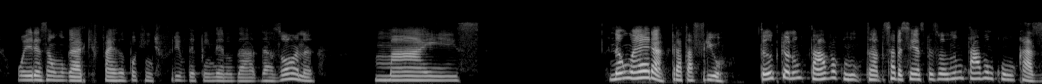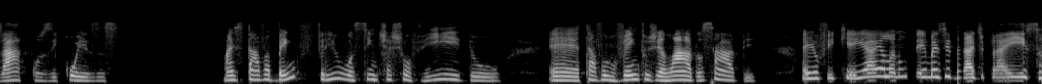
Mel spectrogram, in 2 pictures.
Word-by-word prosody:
Oeiras 205 Hz, 0 st, 0 dB
é -, -, -1 dB
lugar 185 Hz, -2 st, 0 dB
que -, -, -22 dB
faz 180 Hz, -2 st, -2 dB
pouquinho 180 Hz, -1 st, -11 dB
de -, -, -17 dB
frio 195 Hz, -2 st, -13 dB
dependendo 170 Hz, -1 st, -8 dB
da 160 Hz, -1 st, -7 dB
da 165 Hz, +1 st, -7 dB
zona, 220 Hz, -3 st, -1 dB, 0.6 s
mas 195 Hz, -1 st, -1 dB, 1.3 s
Não 260 Hz, +5 st, +4 dB
era 300 Hz, -6 st, +8 dB
pra 210 Hz, +5 st, -1 dB
tá 190 Hz, -1 st, -1 dB
frio, 190 Hz, -5 st, -2 dB, 0.3 s
tanto 260 Hz, +3 st, +2 dB
que -, -, +1 dB
eu -, -, +6 dB
não 285 Hz, +2 st, -2 dB
tava 275 Hz, +1 st, +2 dB
com 235 Hz, -4 st, -1 dB
tanto 215 Hz, -1 st, -2 dB
sabe, 275 Hz, -, +2 dB
assim, 240 Hz, +2 st, +1 dB
as 230 Hz, -, +1 dB
pessoas 240 Hz, 0 st, 0 dB
não 280 Hz, +3 st, -3 dB
tavam 275 Hz, 0 st, +1 dB
com 235 Hz, -4 st, -3 dB
casacos 175 Hz, -1 st, 0 dB
e 170 Hz, -, -10 dB
coisas. 175 Hz, -2 st, -4 dB, 1.1 s
Mas 200 Hz, 0 st, +2 dB
estava 220 Hz, +1 st, 0 dB
bem 225 Hz, -, +1 dB
frio, 240 Hz, -5 st, -3 dB
assim, 220 Hz, +3 st, -3 dB
tinha 225 Hz, +1 st, -7 dB
chovido. 185 Hz, -4 st, -5 dB, 0.5 s
Eh, 190 Hz, -1 st, +3 dB
estava 210 Hz, +3 st, -1 dB
um 195 Hz, -, +1 dB
vento 220 Hz, +5 st, +2 dB
gelado, 195 Hz, -1 st, +5 dB
sabe? 200 Hz, -3 st, -3 dB, 0.4 s
Aí 270 Hz, -, +3 dB
eu 280 Hz, -, +1 dB
fiquei: 170 Hz, -, -2 dB
"Ah 180 Hz, +1 st, +4 dB
ela 185 Hz, 0 st, +4 dB
não 180 Hz, 0 st, -4 dB
tem 345 Hz, -, -2 dB
mais 345 Hz, 0 st, +2 dB
idade 330 Hz, -4 st, +2 dB
pra -, -, -2 dB
isso". 340 Hz, -4 st, +1 dB
200 Hz, 170 wpm, -24 LUFS, 180-240 Hz, 1.3 s, era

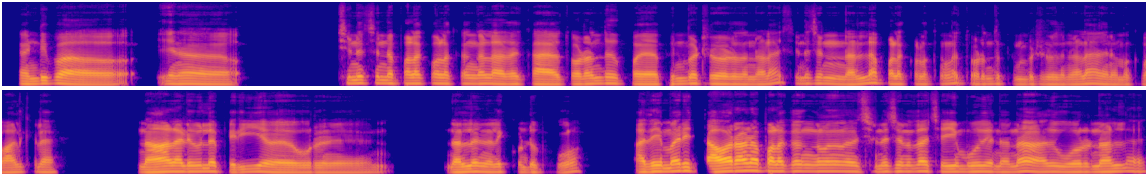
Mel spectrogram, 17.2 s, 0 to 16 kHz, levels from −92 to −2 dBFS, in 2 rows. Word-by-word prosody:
கண்டிப்பா 125 Hz, +3 st, +1 dB, 0.8 s
ஏன்னா 120 Hz, 0 st, 0 dB, 1.2 s
சின்ன 140 Hz, +1 st, -1 dB
சின்ன 140 Hz, -1 st, -1 dB
பழக்கவழக்கங்கள் 125 Hz, -1 st, 0 dB
அதை 110 Hz, 0 st, +1 dB, 0.4 s
தொடர்ந்து 120 Hz, +4 st, 0 dB
ப 110 Hz, -, -2 dB, 0.2 s
பின்பற்றுவருவதனால 115 Hz, -3 st, -2 dB
சின்ன 130 Hz, 0 st, -8 dB
சின்ன 125 Hz, -4 st, -2 dB
நல்ல 120 Hz, +5 st, -1 dB
பழக்கவழக்கங்களை 110 Hz, +2 st, -4 dB
தொடர்ந்து 115 Hz, +1 st, -6 dB
பின்பற்றுவதனால, 105 Hz, +1 st, -5 dB
அது 110 Hz, -, -2 dB
நமக்கு 100 Hz, -1 st, -9 dB
வாழ்க்கையில 110 Hz, +1 st, -2 dB, 0.8 s
நாளடைவில 130 Hz, +4 st, +5 dB
பெரிய 115 Hz, +5 st, -1 dB, 0.3 s
ஒரு 100 Hz, -1 st, -2 dB, 1.0 s
நல்ல 115 Hz, +3 st, +4 dB
நிலைக்கு 110 Hz, 0 st, -3 dB
கொண்டு 105 Hz, -1 st, -4 dB
போகும். 135 Hz, +6 st, -6 dB, 0.5 s
அதேமாரி 135 Hz, +6 st, +4 dB, 0.2 s
தவறான 145 Hz, +6 st, +8 dB
பழக்கங்களும் 140 Hz, -2 st, +2 dB
சின்ன 130 Hz, +1 st, -2 dB
சின்னதா 135 Hz, +2 st, +2 dB
செய்யும்போது 125 Hz, +1 st, +1 dB
என்னென்னா, 120 Hz, +4 st, +1 dB
அது 125 Hz, -, -1 dB
ஒரு 115 Hz, 0 st, -1 dB
நல்ல 135 Hz, +3 st, 0 dB
120 Hz, 120 wpm, -23 LUFS, 110-130 Hz, 1.2 s, தவறான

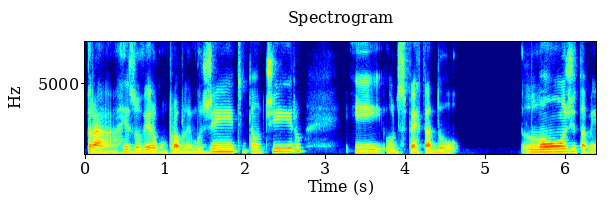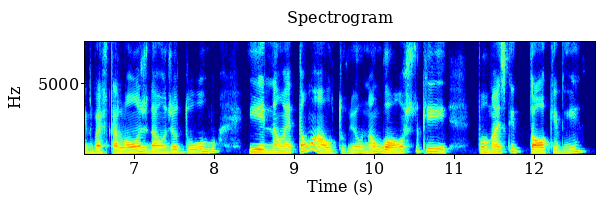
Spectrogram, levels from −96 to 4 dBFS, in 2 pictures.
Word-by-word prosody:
para 170 Hz, -3 st, +3 dB
resolver 170 Hz, -2 st, -1 dB
algum 160 Hz, 0 st, -3 dB
problema 160 Hz, +2 st, +1 dB
urgente, 210 Hz, +4 st, 0 dB
então 185 Hz, -3 st, -4 dB
tiro. 225 Hz, +5 st, -1 dB, 0.7 s
E 175 Hz, +3 st, -2 dB
o 175 Hz, -, -5 dB
despertador 155 Hz, 0 st, 0 dB, 0.8 s
longe 190 Hz, +3 st, +7 dB
também, -, -, -2 dB
ele 155 Hz, -2 st, -10 dB
vai 155 Hz, 0 st, -1 dB
ficar 155 Hz, 0 st, -4 dB
longe 185 Hz, +5 st, 0 dB
da 160 Hz, -1 st, -2 dB
onde 155 Hz, +3 st, -5 dB
eu 185 Hz, -, 0 dB
durmo. 195 Hz, +4 st, -5 dB, 0.4 s
E 185 Hz, -1 st, +1 dB
ele 175 Hz, -1 st, -2 dB
não 170 Hz, +2 st, -3 dB
é 180 Hz, -, -1 dB
tão 200 Hz, +5 st, -1 dB
alto, 165 Hz, -2 st, -2 dB
viu. 190 Hz, +1 st, -5 dB
Não 185 Hz, +5 st, -3 dB
gosto 185 Hz, +5 st, 0 dB
que, 205 Hz, -3 st, -3 dB, 0.4 s
por 180 Hz, -3 st, -3 dB
mais 185 Hz, +2 st, -1 dB
que 230 Hz, +2 st, -6 dB, 0.2 s
toque 170 Hz, +1 st, +3 dB
ali, 200 Hz, +6 st, -8 dB
180 Hz, 165 wpm, -25 LUFS, 165-195 Hz, 0.8 s, longe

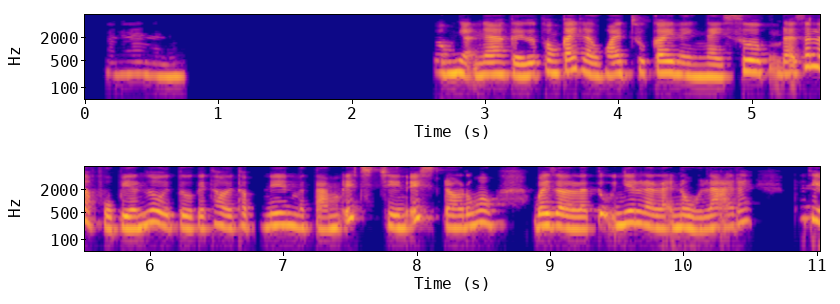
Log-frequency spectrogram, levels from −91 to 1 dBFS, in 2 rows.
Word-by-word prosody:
Ừm. 220 Hz, -3 st, -10 dB, 1.9 s
Công 240 Hz, 0 st, +1 dB
nhận 240 Hz, -3 st, +1 dB
nha, 230 Hz, +1 st, +2 dB
cái 210 Hz, -1 st, +2 dB
phong 255 Hz, -2 st, 0 dB
cách 270 Hz, +2 st, +4 dB
là 240 Hz, -, +2 dB
Y2K 235 Hz, +3 st, +1 dB
này 220 Hz, -2 st, -2 dB
ngày 200 Hz, -1 st, 0 dB
xưa 255 Hz, +6 st, +2 dB
cũng 250 Hz, 0 st, -9 dB
đã 235 Hz, -, +2 dB
rất 360 Hz, +1 st, +2 dB
là 345 Hz, -, +3 dB
phổ 205 Hz, -, 0 dB
biến 205 Hz, +2 st, +3 dB
rồi 270 Hz, -6 st, +1 dB
từ 210 Hz, -2 st, +1 dB
cái 205 Hz, -, -4 dB
thời 235 Hz, -4 st, -2 dB
thập 220 Hz, +1 st, -6 dB
niên 245 Hz, +2 st, 0 dB
mà 225 Hz, -3 st, -2 dB
8X-9X 215 Hz, -, 0 dB
đó, 210 Hz, 0 st, 0 dB
đúng 235 Hz, +4 st, -1 dB
không? 285 Hz, -3 st, -2 dB, 0.3 s
Bây 240 Hz, +2 st, +6 dB
giờ 225 Hz, -4 st, +3 dB
là 195 Hz, -, +1 dB
tự 240 Hz, -, +2 dB
nhiên 270 Hz, +3 st, +2 dB
là 235 Hz, -, +1 dB
lại 210 Hz, 0 st, -1 dB
nổi 210 Hz, -3 st, 0 dB
lại 225 Hz, +2 st, 0 dB
đấy. 290 Hz, +3 st, -5 dB, 0.4 s
Thế -, -, -12 dB
thì 320 Hz, -, +2 dB
230 Hz, 225 wpm, -21 LUFS, 210-245 Hz, 1.9 s, Bây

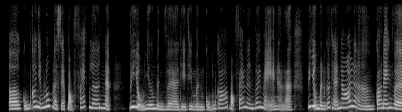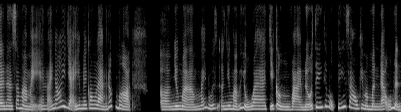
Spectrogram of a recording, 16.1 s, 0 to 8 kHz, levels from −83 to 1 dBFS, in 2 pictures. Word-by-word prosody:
Ờ, 250 Hz, +2 st, +3 dB
cũng 220 Hz, +4 st, +1 dB
có 370 Hz, -, 0 dB
những 365 Hz, -4 st, +4 dB
lúc 430 Hz, +2 st, +4 dB
là 265 Hz, -, +1 dB
sẽ 220 Hz, -2 st, -4 dB
bộc -, -, +1 dB
phát 365 Hz, +4 st, -7 dB
lên 300 Hz, -2 st, 0 dB
nè, 235 Hz, -6 st, +1 dB, 0.4 s
ví 375 Hz, +5 st, +7 dB
dụ -, -, +6 dB
như 255 Hz, +4 st, +2 dB
mình 230 Hz, -6 st, +2 dB
về 195 Hz, -2 st, -1 dB
thì 195 Hz, -2 st, -1 dB
thì 215 Hz, +2 st, -2 dB
mình 195 Hz, -1 st, -3 dB
cũng 185 Hz, +8 st, -5 dB
có 295 Hz, +3 st, -3 dB
bộc -, -, -1 dB
phát 310 Hz, +4 st, -4 dB
lên 295 Hz, -6 st, -2 dB
với 340 Hz, +4 st, -2 dB
mẹ 265 Hz, -, -2 dB
nè 220 Hz, 0 st, -6 dB
là 190 Hz, -, -4 dB, 0.3 s
ví 400 Hz, -, +5 dB
dụ 430 Hz, -, +8 dB
mình 240 Hz, -4 st, +2 dB
có 340 Hz, -, -1 dB
thể 265 Hz, -7 st, -1 dB
nói 325 Hz, +4 st, +2 dB
là 255 Hz, -, 0 dB, 0.2 s
"Con 285 Hz, +1 st, +1 dB
đang 305 Hz, +2 st, +1 dB
về 230 Hz, -6 st, +5 dB
nè, 220 Hz, -1 st, 0 dB
sao 285 Hz, +6 st, -2 dB
mà 250 Hz, -6 st, +1 dB
mẹ 205 Hz, +2 st, -4 dB
lại 230 Hz, -, -4 dB
nói 340 Hz, +9 st, +1 dB
vậy? 270 Hz, -6 st, 0 dB
Hôm 255 Hz, +2 st, -1 dB
nay 260 Hz, 0 st, 0 dB
con 275 Hz, +1 st, -1 dB
làm 225 Hz, -6 st, +1 dB
rất 400 Hz, -2 st, -4 dB
mệt." 210 Hz, -, +1 dB, 0.5 s
Ờ, 200 Hz, 0 st, -2 dB
nhưng 220 Hz, +2 st, +2 dB
mà 185 Hz, -4 st, +1 dB
mấy 230 Hz, -, -3 dB
bữa 260 Hz, -6 st, -1 dB
x 280 Hz, -, -10 dB
ơ, 215 Hz, -, -6 dB
nhưng 230 Hz, +1 st, +1 dB
mà 210 Hz, -2 st, +1 dB
ví 295 Hz, -, 0 dB
dụ 255 Hz, -, +2 dB
qua 230 Hz, +2 st, -1 dB
chỉ 225 Hz, -1 st, 0 dB
cần 200 Hz, -8 st, +1 dB
vài 190 Hz, -3 st, 0 dB
nửa 185 Hz, 0 st, +1 dB
tiếng 350 Hz, -1 st, +1 dB
tới 425 Hz, -, 0 dB
1 400 Hz, -, -2 dB
tiếng 345 Hz, +6 st, +1 dB
sau 315 Hz, -10 st, -1 dB
khi 275 Hz, +1 st, -5 dB
mà 225 Hz, -3 st, 0 dB
mình 205 Hz, -2 st, -2 dB
đã 210 Hz, -, 0 dB
ổn 305 Hz, -, 0 dB
định 195 Hz, -9 st, +1 dB
250 Hz, 290 wpm, -23 LUFS, 210-310 Hz, 0.5 s, dụ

